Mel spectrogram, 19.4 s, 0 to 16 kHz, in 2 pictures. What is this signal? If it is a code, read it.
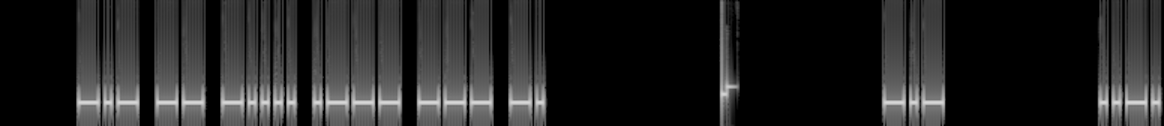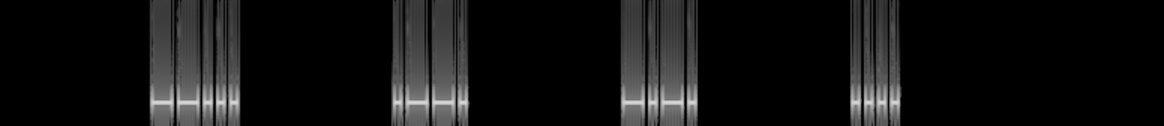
Morse code, heard as a keyed tone, about 22 wpm, spaced as for 9 wpm, 700 Hz. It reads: KM6JON KF7PCH
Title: USA Call Signs - 6 Characters - 8x Character Spacing - 22wpm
